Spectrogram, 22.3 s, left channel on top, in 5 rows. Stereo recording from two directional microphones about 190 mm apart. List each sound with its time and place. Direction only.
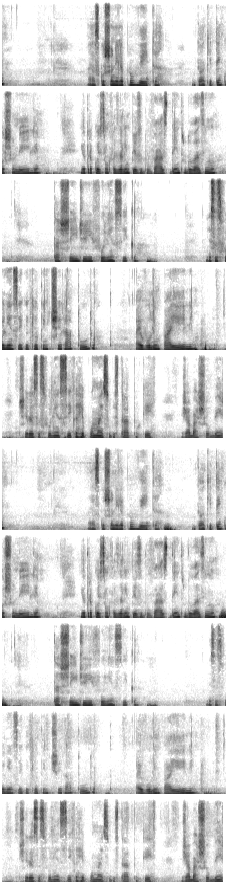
1.7 s speech: 10° left (ahead or behind)
3.9 s speech: centre (ahead or behind)
9.9 s speech: centre (ahead or behind); by 11.7 s 15° left (ahead or behind)
13.1 s speech: 35° left (ahead or behind); by 17.3 s 20° left (ahead or behind)
17.8 s a sound: 10° left (ahead or behind)
18.9 s speech: 25° left (ahead or behind); by 20.9 s 10° left (ahead or behind)
21.5 s speech: 5° right (ahead or behind)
